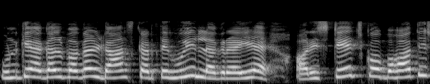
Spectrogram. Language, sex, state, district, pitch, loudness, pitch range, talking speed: Hindi, female, Uttar Pradesh, Jyotiba Phule Nagar, 325 Hz, -12 LUFS, 300-360 Hz, 195 wpm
